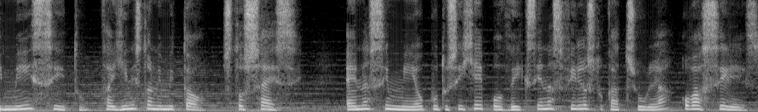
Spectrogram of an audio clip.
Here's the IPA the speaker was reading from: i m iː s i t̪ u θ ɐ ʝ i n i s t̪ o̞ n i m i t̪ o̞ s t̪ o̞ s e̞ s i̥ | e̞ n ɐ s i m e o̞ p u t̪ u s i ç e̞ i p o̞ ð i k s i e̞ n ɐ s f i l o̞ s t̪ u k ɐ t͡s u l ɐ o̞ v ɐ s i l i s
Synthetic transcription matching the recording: i m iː s i t̪ u θ ɐ ʝ i n i s t̪ o̞ n i m i t̪ o̞ s t̪ o̞ s e̞ s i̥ | e̞ n ɐ s i m i o̞ p u t̪ u s i ç e̞ i p o̞ ð i k s i e̞ n ɐ s f i l o̞ s t̪ u k ɐ t͡s u l ɐ o̞ v ɐ s i l i s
